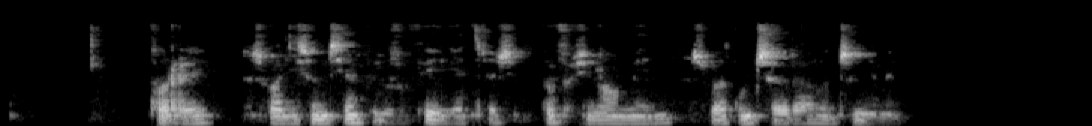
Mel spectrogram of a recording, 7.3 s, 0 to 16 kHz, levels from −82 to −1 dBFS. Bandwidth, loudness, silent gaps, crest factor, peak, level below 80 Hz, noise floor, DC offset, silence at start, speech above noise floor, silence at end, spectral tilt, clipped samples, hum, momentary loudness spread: 8 kHz; -23 LUFS; none; 24 dB; -2 dBFS; -62 dBFS; -90 dBFS; under 0.1%; 0.6 s; 65 dB; 1.3 s; -4 dB/octave; under 0.1%; none; 13 LU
